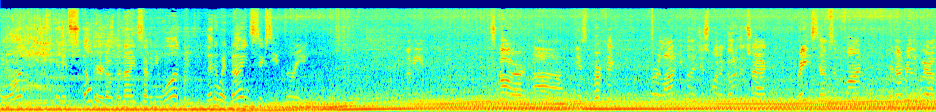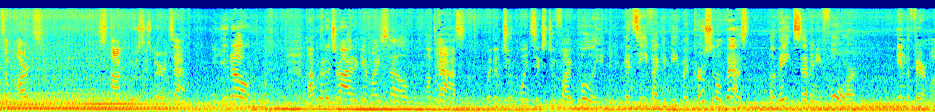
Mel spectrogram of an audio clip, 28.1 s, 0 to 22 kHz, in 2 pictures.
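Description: Coyote 5.0 V8 of a 1979 Ford Fairmont heard from inside the cabin while driving: a steady engine drone whose pitch climbs about four seconds in as the car picks up speed, then holds. It eases off briefly near seventeen seconds before pulling again.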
